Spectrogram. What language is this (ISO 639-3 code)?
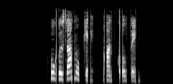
chm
